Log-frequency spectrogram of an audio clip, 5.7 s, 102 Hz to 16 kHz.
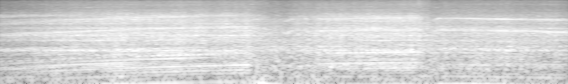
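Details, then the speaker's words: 2023 BS6 Royal Enfield Continental GT 650 under hard acceleration: thin whistle from the front rises with revs and drops away at the shift, likened to a Kawasaki H2R turbo; source of the whistle unknown. "देखा, सुना, आवाज़ सुना रही आपको कैसे विस्सल की आवाज़ आ रही है आगे से।"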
